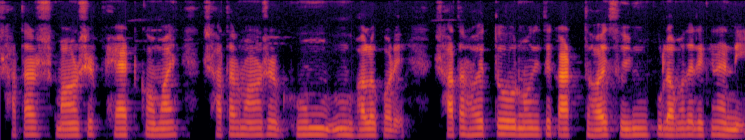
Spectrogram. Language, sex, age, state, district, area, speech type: Bengali, male, 45-60, West Bengal, Bankura, urban, spontaneous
